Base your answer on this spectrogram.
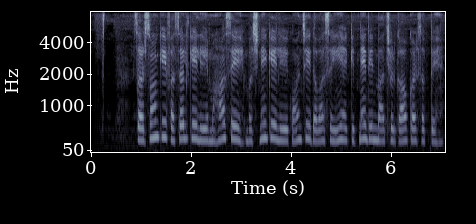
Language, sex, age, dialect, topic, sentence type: Hindi, female, 36-40, Garhwali, agriculture, question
